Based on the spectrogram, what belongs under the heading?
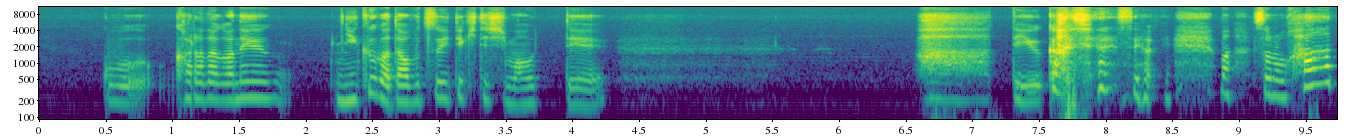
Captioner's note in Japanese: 笑い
